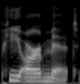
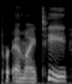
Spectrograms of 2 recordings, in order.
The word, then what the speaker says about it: permit: If I emphasize the first syllable permit, it's a noun. It is a physical object. Do you have a parking permit? Exactly. But if I stress the second syllable permit, it becomes an active verb. I will not permit you to park here.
